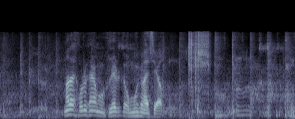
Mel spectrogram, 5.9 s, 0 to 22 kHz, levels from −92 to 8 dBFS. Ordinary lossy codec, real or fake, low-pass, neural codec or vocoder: MP3, 48 kbps; fake; 7.2 kHz; codec, 16 kHz, 2 kbps, X-Codec, HuBERT features, trained on LibriSpeech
